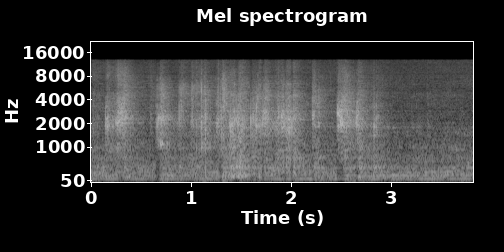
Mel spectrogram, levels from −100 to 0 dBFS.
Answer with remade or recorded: remade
